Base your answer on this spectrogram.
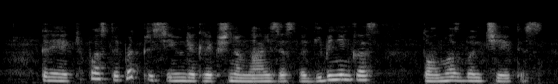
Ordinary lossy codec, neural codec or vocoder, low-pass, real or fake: AAC, 32 kbps; codec, 16 kHz, 4.8 kbps, FACodec; 7.2 kHz; fake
